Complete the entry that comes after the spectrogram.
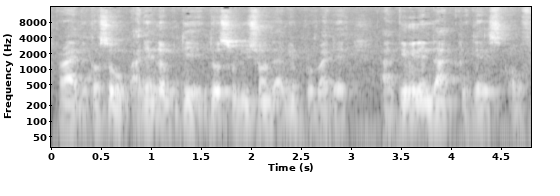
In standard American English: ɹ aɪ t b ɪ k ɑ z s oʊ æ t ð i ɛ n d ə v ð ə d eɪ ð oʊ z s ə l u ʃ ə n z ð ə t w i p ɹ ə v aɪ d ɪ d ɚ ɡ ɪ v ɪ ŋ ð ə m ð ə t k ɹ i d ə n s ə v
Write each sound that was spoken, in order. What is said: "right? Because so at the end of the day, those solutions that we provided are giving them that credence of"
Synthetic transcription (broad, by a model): ɹ aɪ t b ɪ k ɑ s s oʊ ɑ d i ɛ n d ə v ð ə d eɪ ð oʊ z s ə l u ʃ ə n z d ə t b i p ɹ ə v aɪ d ɪ d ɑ ɡ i v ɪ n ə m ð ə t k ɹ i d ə s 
